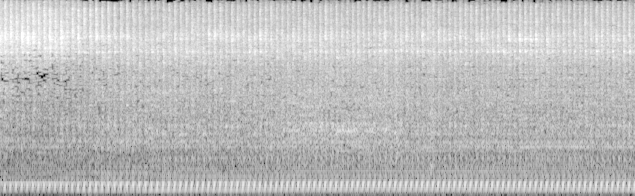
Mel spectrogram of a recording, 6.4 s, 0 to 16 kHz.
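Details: Kohler Command CH16S engine in a Cub Cadet 2166, cold start after reinstall and reseal/electrical/starter refresh: even steady low chugging, no misses, knocks or rattles; runs good, warming up.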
